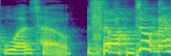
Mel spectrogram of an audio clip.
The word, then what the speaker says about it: Washoe: It's Washo. It's exactly what it looks like.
